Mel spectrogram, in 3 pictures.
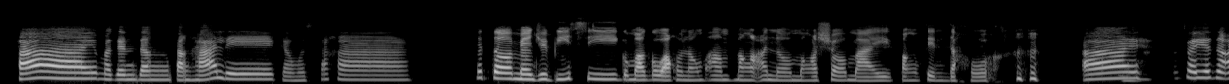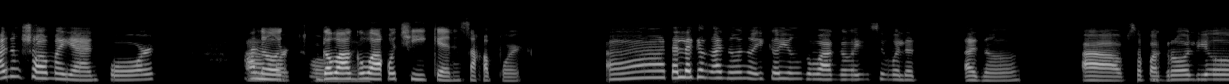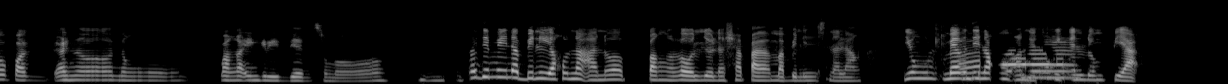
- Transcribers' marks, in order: other background noise; chuckle; background speech; tapping; drawn out: "Ah"
- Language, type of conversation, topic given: Filipino, unstructured, Ano ang mga paborito mong paraan para kumita ng dagdag na pera?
